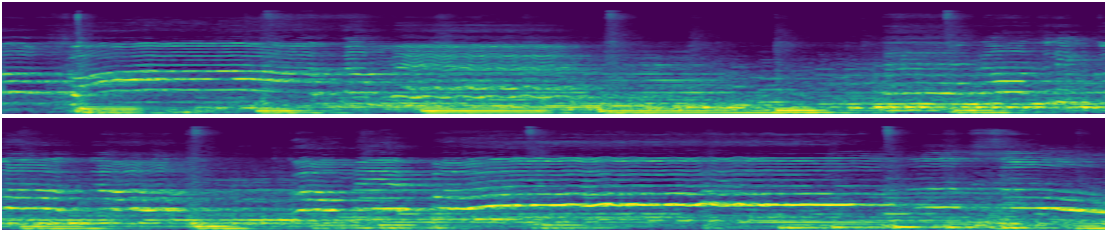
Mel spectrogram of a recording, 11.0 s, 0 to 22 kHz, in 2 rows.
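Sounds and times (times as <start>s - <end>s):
rockabilly band playing: 0.0s - 11.0s
woman singing lead: 0.0s - 11.0s.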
